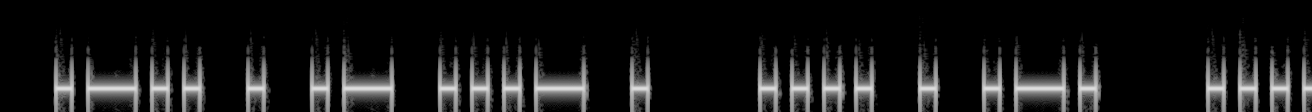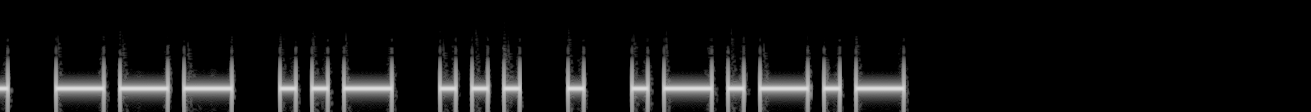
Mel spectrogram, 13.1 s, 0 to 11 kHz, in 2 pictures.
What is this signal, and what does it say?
Morse code, heard as a keyed tone, about 15 wpm, 700 Hz. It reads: LEAVE HER HOUSE.
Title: Sentences from Top 1500 Words 15wpm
